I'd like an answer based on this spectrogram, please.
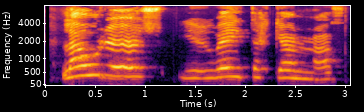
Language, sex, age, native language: Icelandic, female, 9, Icelandic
